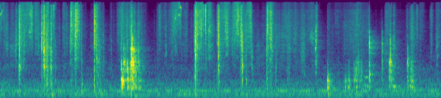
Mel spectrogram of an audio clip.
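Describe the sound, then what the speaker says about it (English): A deck of tarot cards being shuffled by hand, with crisp riffling bursts and soft slaps that repeat in an irregular rhythm, close and fairly loud, with no talking. "I'm going to pull the tarot cards"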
